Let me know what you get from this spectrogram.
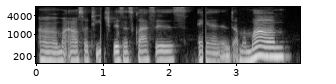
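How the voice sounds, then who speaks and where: A woman's voice: extremely low pitch, a little slow, gravelly, a little mellow. A woman from Europe, an entrepreneur, casually introducing herself in conversation. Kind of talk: casual self-introduction in a group.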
